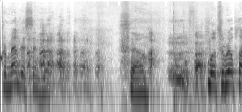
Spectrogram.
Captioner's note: people laugh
